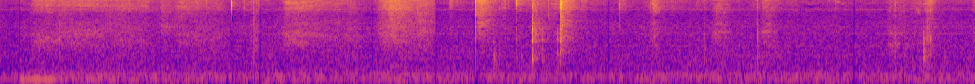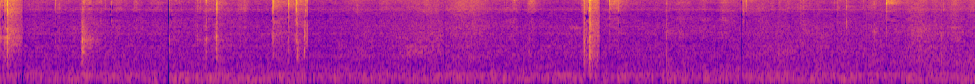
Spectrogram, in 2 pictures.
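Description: Paper stickers handled with fine metal tweezers on a spiral journal page: scattered sharp clicks and taps, with light paper scratching, over a steady low hum.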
